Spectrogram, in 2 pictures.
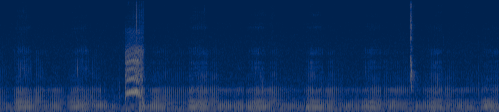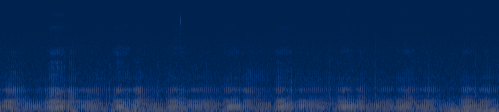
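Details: Siberian (Neva Masquerade) mother cat lying with her kittens, protective and affectionate, purring in a low continuous rumble that swells and fades in soft pulses; one brief higher sound breaks through near the start.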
